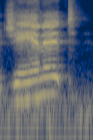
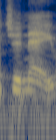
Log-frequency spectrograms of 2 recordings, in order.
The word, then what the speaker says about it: Janae: Janet Bishop, for those of you that are the audio listeners, Dr. Janet Bishop but it's really Janae, right?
